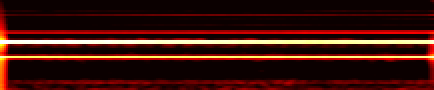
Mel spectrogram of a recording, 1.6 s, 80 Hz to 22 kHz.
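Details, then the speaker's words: New PowMr 3.2 kVA / 3000 W inverter under diagnosis; it reports a battery error although the battery reads about 26 V. After a settings reset, a steady piercing alarm beep sounds continuously until the buzzer is switched off in settings. "Ну значить тоді вимкнемо цього пищика включить отключить примінить всесь примінилося не пищіть"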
